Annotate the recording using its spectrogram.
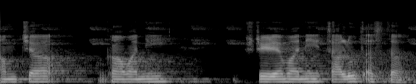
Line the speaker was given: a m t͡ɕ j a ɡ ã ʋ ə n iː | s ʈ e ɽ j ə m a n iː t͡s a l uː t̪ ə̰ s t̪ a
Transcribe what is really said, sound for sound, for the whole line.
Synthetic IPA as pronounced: a m t͡ɕ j a ɡ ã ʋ a n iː | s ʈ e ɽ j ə m a n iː t͡s a l uː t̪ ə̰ s t̪ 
